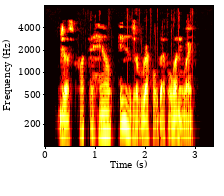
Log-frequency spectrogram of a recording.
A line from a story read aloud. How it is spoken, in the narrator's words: muttered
